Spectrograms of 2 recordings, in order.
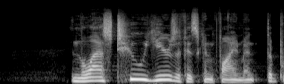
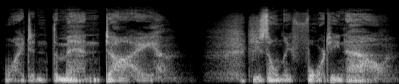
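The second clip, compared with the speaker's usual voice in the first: despairing whisper; 9 semitones lower, 6 dB quieter than usual. A narrator's reading. Old banker wishing the prisoner dead, whispered. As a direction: breathe it out, hopeless.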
